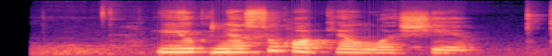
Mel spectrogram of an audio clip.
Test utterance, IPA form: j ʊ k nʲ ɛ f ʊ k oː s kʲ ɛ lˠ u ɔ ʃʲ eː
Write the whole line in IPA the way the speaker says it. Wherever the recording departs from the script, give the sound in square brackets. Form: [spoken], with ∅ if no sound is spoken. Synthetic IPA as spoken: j ʊ k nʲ ɛ [s] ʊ k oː [∅] kʲ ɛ lˠ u ɔ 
